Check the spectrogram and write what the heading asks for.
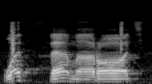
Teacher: lam tidak ada baris, maka lam ini tidak perlu disebutkan. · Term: alif lam syamsiah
